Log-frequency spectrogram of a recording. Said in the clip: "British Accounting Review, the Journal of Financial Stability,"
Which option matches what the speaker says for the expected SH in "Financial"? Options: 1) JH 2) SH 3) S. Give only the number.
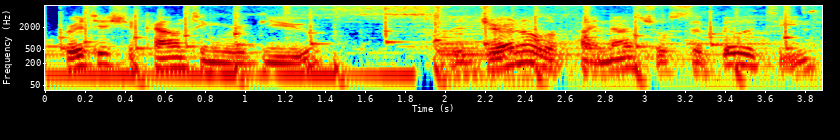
2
